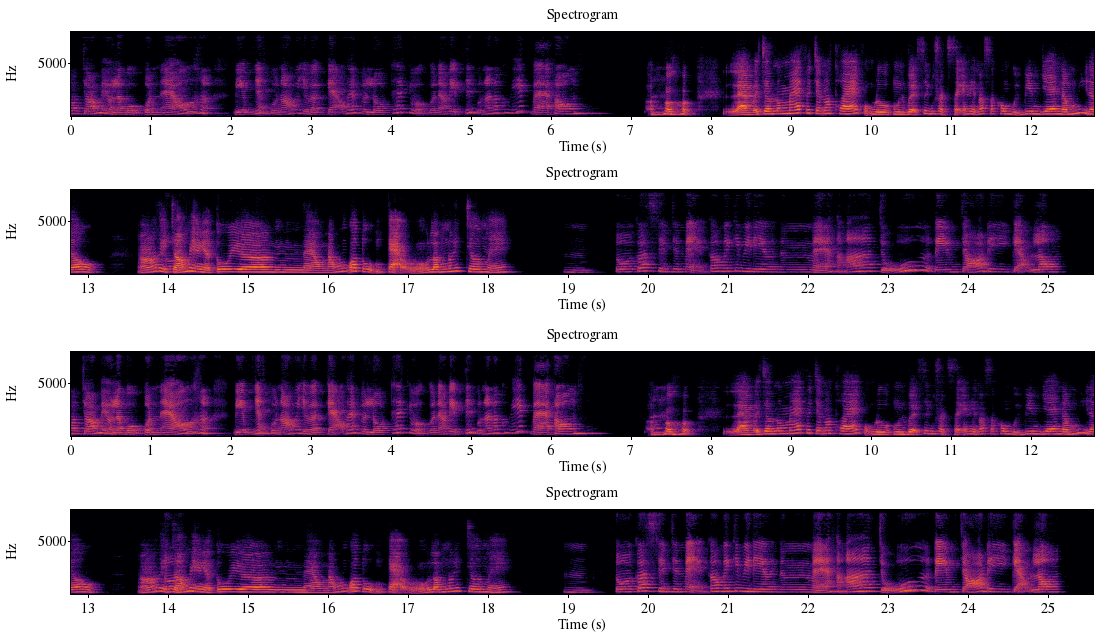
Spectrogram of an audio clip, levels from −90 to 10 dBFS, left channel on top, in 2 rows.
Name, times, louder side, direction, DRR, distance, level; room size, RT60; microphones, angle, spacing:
voice 1, 0.0-6.7 7.2-7.6 14.0-14.3 19.0-19.3 19.6-25.1, right 5 dB, 35° right, 0.4 m, -35 dB
voice 2, 7.2-7.8 8.2-13.1 13.6-18.3, left 3 dB, 45° left, 0.5 m, -26 dB
3.3 x 2.2 x 2.2 m
head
